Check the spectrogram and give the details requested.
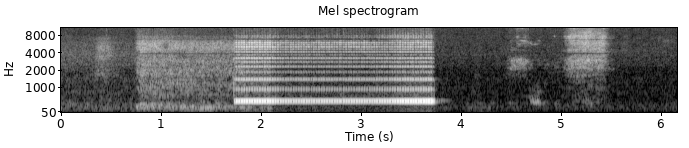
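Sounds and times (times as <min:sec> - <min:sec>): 
long steady buzzing phone ringback tone: 0:01.7 - 0:03.8
quiet phone line hiss: 0:01.7 - 0:03.8.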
